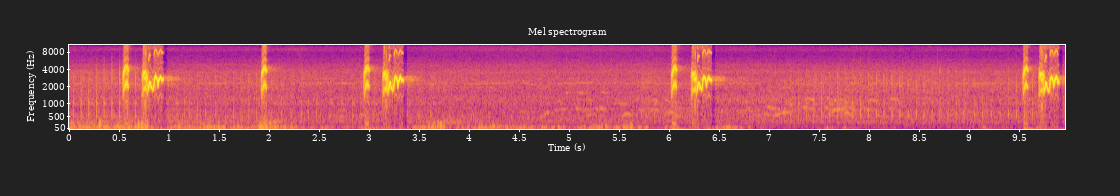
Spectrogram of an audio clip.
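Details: Sooty-headed bulbul calling nonstop to draw in wild bulbuls: loud bubbly chirp-and-warble phrases and single short chirps, irregularly spaced across the stretch, with faint low background sounds.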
